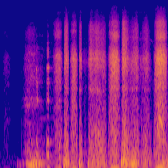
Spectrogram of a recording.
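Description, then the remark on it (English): A person sniffs the air in a rapid series of short inhalations, several quick sniffs in a row with brief pauses between them, fairly loud and with no talking. “Or tried not to do that because they didn't want to sniff it.”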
